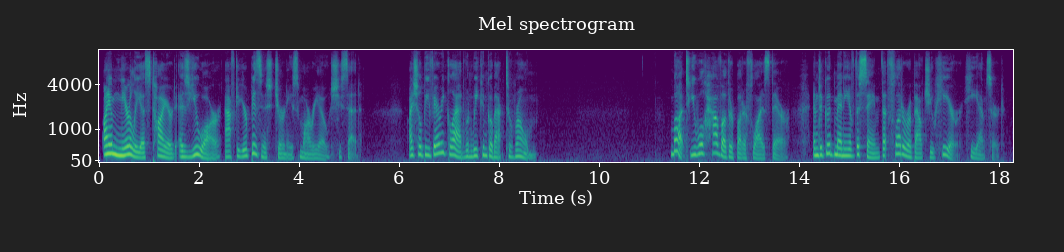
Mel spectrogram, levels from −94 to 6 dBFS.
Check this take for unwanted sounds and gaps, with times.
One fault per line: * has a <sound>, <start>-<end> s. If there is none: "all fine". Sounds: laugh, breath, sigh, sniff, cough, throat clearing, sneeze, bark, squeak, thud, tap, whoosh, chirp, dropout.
all fine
